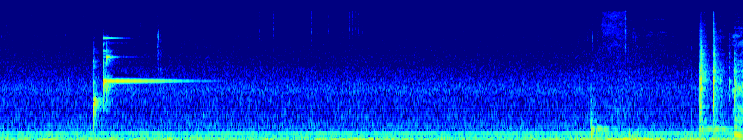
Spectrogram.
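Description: Phone notification chime rings out once, a short bright tone sustaining briefly over a steady low room hum, with a faint second ping near the end; no one speaks over it.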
